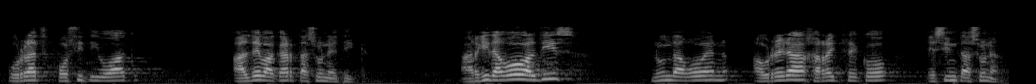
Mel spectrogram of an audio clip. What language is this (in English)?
Basque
